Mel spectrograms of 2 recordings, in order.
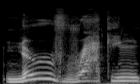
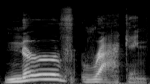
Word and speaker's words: nerve-wracking: an interesting one because you can write it with a w a silent w or without that w i usually write it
